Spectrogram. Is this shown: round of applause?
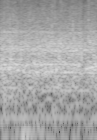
yes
